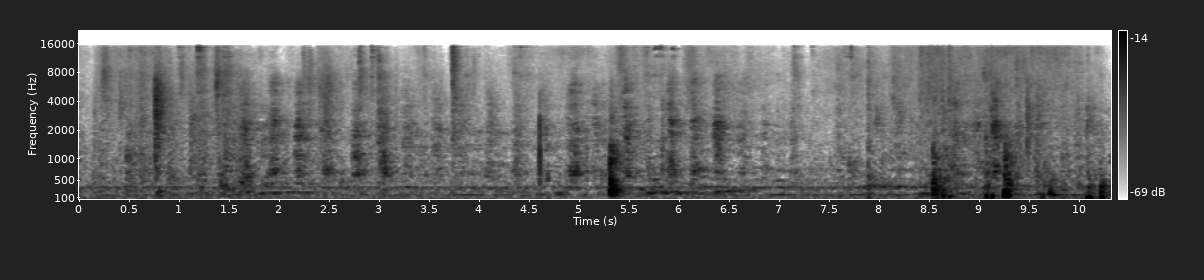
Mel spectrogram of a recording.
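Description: Two dogs, a Cavalier King Charles spaniel and a small shaggy puppy, playing together: faint scuffling and panting with many small clicks, and a few short, louder dog noises around the middle and near the end.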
